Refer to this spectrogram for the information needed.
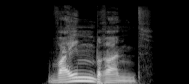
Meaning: brandy (drink made from distilled wine)
- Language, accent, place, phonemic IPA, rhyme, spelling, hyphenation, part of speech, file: German, Germany, Berlin, /ˈvaɪ̯nˌbʁant/, -ant, Weinbrand, Wein‧brand, noun, De-Weinbrand.ogg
